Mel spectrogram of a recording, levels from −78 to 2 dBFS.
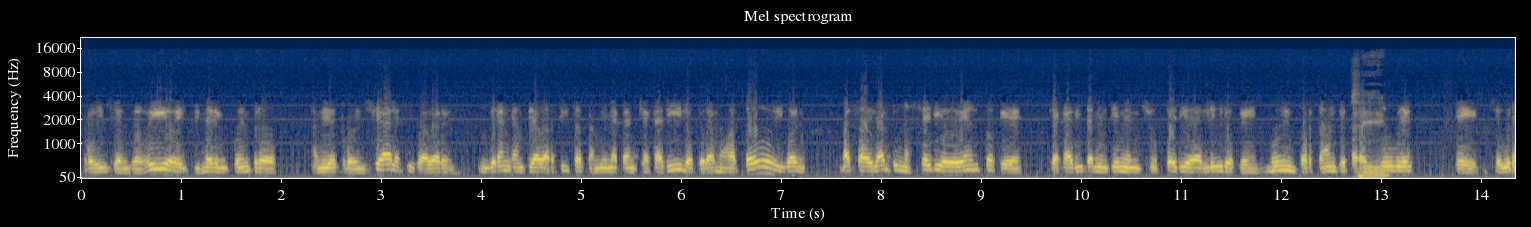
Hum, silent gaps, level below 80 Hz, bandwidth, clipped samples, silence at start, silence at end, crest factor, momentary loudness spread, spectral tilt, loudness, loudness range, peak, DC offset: none; none; -36 dBFS; 16 kHz; under 0.1%; 0.05 s; 0 s; 12 dB; 6 LU; -8 dB/octave; -13 LUFS; 1 LU; 0 dBFS; 2%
